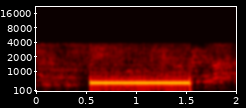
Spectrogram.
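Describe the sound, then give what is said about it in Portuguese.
Telephone tone as a call is placed to the last number dialed: a single steady, mid-pitched electronic beep lasting about a second, loud against faint background talk before and after. “Ligando. Tô ligando pro último número aqui, ó.”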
